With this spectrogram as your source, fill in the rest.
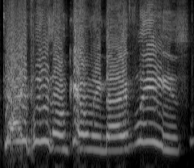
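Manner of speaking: high, loud hammed-up pleading child; mock child begging. Caught by the animatronic, playing a begging child in high loud panic. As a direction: shriek like a child begging for mercy.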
